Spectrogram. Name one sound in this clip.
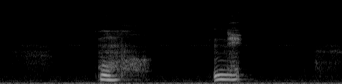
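A young woman speaks quietly and closely.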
